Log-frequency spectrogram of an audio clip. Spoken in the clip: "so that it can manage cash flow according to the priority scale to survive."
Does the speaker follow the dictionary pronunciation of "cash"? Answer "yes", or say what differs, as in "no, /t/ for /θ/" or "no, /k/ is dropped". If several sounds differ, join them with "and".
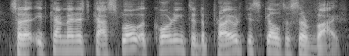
no, /s/ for /ʃ/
